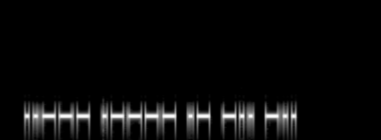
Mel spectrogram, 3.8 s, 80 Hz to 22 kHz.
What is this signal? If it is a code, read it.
Morse code, heard as a keyed tone, about 28 wpm, 700 Hz. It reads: 21ADD
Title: Code Groups - 5 Letter:Numbers - 28wpm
